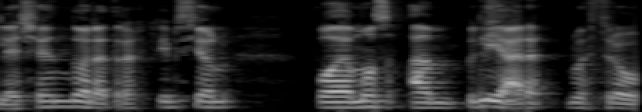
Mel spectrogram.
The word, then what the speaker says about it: leyendo: decir, ah, bueno, ok, la palabra leyendo, ¿sí?, se pronuncia con la sh cuando tiene la y, ¿sí?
